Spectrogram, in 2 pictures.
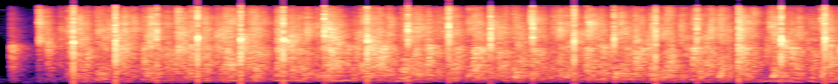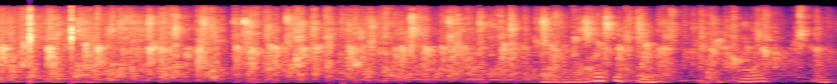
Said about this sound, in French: Donc, je vous demande de l'applaudir.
